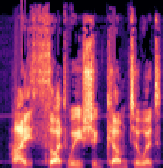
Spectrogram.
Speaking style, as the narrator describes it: Jaggers said triumphantly

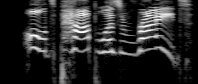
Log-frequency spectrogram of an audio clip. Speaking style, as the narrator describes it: Lulu groaned to her friends

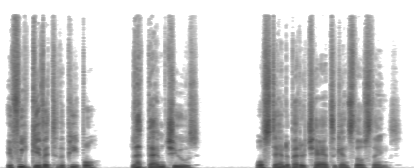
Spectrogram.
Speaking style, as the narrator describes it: the leader exclaimed

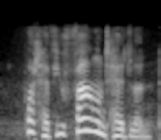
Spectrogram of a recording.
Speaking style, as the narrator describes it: he asked excitedly

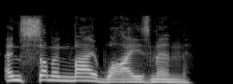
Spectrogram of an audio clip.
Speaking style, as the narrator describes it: thundered

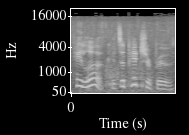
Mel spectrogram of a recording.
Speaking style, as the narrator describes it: exclaimed, as he smiled

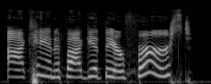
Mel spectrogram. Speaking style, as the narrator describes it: Charlie Ray yelled

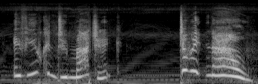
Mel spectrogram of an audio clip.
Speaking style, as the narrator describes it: cried the princess

